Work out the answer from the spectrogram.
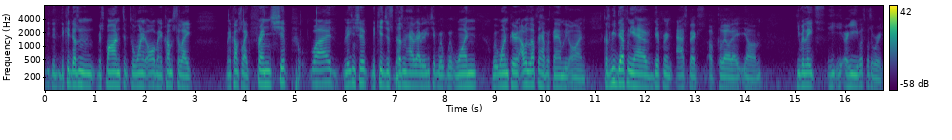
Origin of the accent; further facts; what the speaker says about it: New York City, New York, United States; also born or lived in Guyana; I grew up in Brooklyn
